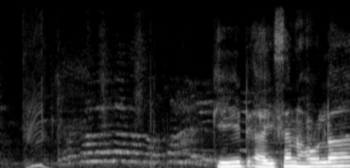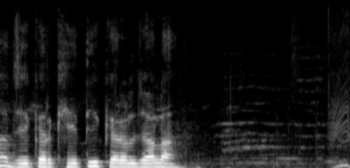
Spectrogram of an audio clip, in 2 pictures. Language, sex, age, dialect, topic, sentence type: Bhojpuri, male, 25-30, Western, agriculture, statement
